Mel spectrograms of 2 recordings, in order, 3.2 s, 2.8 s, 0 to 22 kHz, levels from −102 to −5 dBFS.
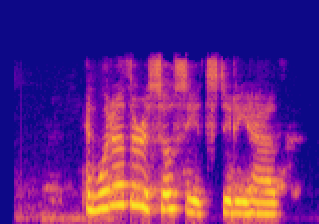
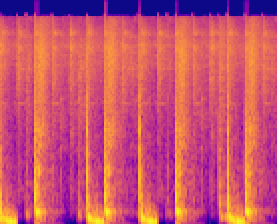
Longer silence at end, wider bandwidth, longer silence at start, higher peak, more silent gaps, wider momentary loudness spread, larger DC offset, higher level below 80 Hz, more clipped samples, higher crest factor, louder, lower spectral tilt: first, 0.35 s vs 0 s; second, 7.8 kHz vs 17.5 kHz; first, 0.85 s vs 0 s; second, -4 dBFS vs 0 dBFS; neither; about the same, 6 LU vs 5 LU; second, under 0.1% vs 0.2%; second, -56 dBFS vs -20 dBFS; neither; about the same, 14 dB vs 14 dB; about the same, -16 LUFS vs -14 LUFS; first, -6 dB/octave vs -4 dB/octave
